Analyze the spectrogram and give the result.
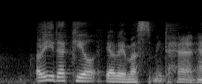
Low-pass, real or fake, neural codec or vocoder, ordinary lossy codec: none; fake; codec, 16 kHz, 0.5 kbps, X-Codec, WavLM features, trained on Multilingual LibriSpeech; none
